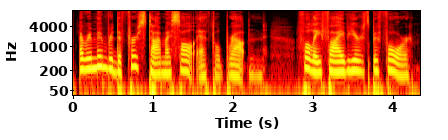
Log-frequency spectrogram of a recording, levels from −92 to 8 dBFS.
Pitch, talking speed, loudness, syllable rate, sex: 185 Hz, 180 wpm, -20 LUFS, 5.8 syllables/s, female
